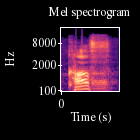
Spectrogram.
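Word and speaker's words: כּ: So cough cough cough with is a hard sound. Why? Because it has the dagesh.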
